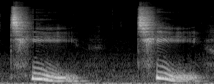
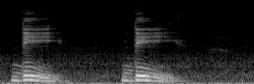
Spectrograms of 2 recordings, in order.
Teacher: You want to make sure that there's a tiny puff of air releasing with the T in T, T, or else it might sound more like D, D. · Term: air puff sound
